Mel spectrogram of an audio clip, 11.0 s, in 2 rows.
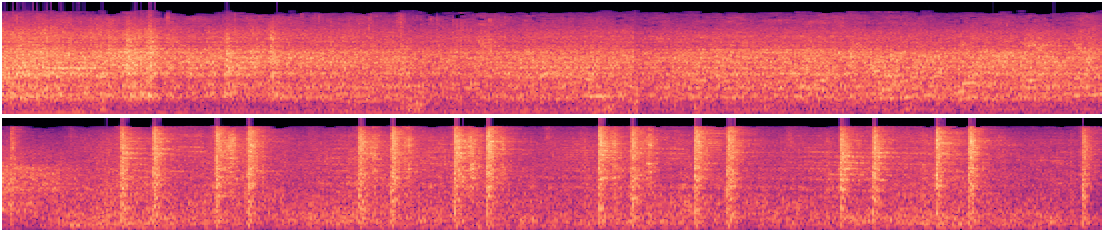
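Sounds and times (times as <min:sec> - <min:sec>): steady train rumble: 0:00.0 - 0:11.0
train wheels clattering over joints: 0:06.1 - 0:11.0.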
